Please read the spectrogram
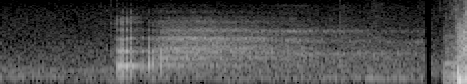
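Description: A person's single short vocal "uh" about half a second in, fading away slowly over the next second.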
